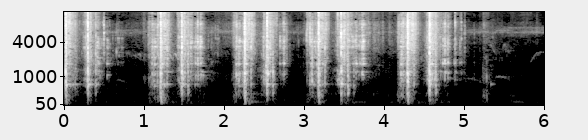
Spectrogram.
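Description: Hand-held jab planter clacking as it is stabbed into the soil and its handles worked to drop seed, about once a second, five times in a row, stopping about five seconds in.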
